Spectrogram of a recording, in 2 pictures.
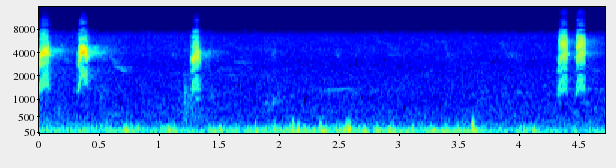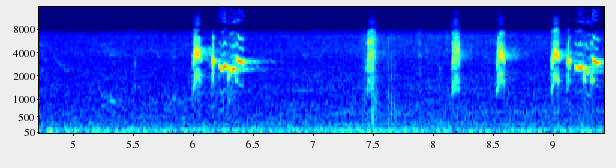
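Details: Sooty-headed bulbul song used as a lure: clipped high notes and rapid warbling whistled bursts, some doubled, spread unevenly across the recording with faint low background noise.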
